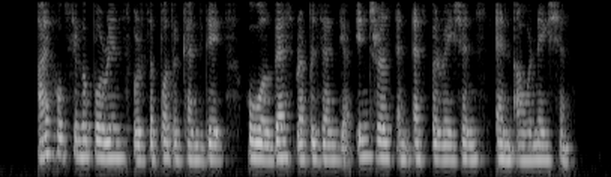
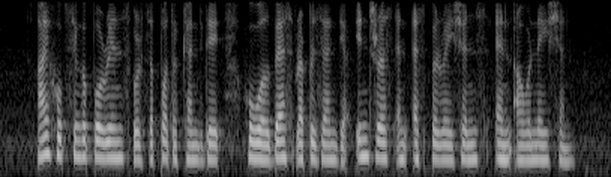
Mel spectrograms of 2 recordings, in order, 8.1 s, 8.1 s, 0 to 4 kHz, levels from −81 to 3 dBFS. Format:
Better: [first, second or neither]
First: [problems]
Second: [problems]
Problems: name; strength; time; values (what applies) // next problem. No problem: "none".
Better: second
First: noise reduction (neural mask model DeepFilterNet 3)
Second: none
